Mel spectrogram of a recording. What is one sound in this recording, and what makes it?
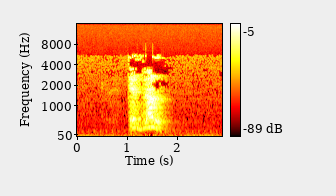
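A man cries out loudly, heard from a distance in a large hall.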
